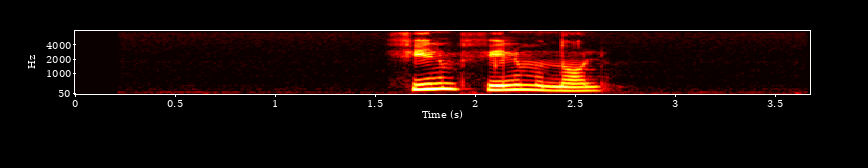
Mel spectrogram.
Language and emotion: Russian, neutral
